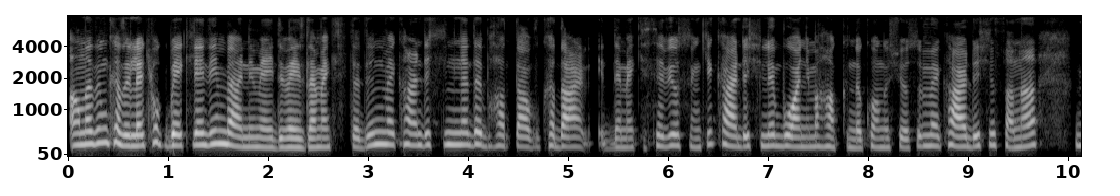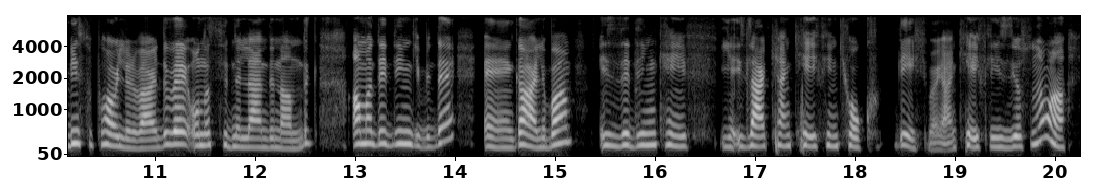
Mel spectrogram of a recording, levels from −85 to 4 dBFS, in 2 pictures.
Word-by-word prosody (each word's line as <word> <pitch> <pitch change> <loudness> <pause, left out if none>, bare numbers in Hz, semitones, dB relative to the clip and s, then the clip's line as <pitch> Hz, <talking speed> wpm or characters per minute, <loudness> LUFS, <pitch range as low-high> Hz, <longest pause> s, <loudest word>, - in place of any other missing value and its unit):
anladığım 270 +4 +5
kadarıyla, 230 -6 +5
çok 245 -3 -3
beklediğin 250 +3 +5
bir 250 - +7
animeydi 205 -2 0
ve 195 0 +4
izlemek 195 +1 0
istedin 230 +7 -1
ve 255 - +1
kardeşinle 250 0 -1
de 260 -2 +2
hatta 215 -3 -3
bu 200 - -18
kadar 210 0 0 0.2
demek 195 0 -8
ki 185 - -20
seviyorsun 225 -2 -5
ki 255 +6 -7
kardeşinle 225 -2 -1
bu 220 -1 +4
anime 205 +1 -1
hakkında 200 -3 -5
konuşuyorsun 195 +2 -7
ve 225 -1 -2
kardeşin 220 +1 +1
sana 225 0 -2 0.4
bir 280 +4 +3
spoiler 235 -8 0
verdi 185 +8 +1
ve 265 -1 +6
ona 240 +1 0
sinirlendin 200 -6 -3
anlık. 170 +11 -4 0.4
Ama 275 0 +5
dediğin 275 0 +1
gibi 205 -4 -9
de, 335 +6 0 0.3
eee, 190 -3 -1
galiba 235 +4 +5 0.3
izlediğin 240 +1 -1
keyif 240 -5 -5 0.3
ile 210 +3 -7
izlerken 220 +1 +3
keyfin 225 -1 -4
çok 210 -4 -4 0.2
değişmiyor. 225 -8 -5
Yani, 185 - -4
keyifli 205 -3 -3
izliyorsun 210 +6 -3
ama, 375 - +3
225 Hz, 150 wpm, -26 LUFS, 200-250 Hz, 0.4 s, bir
